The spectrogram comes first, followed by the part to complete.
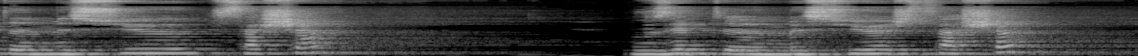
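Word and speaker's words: vous êtes: 法语里面，Vous êtes Monsieur Sacha？ Vous êtes Monsieur Sacha？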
